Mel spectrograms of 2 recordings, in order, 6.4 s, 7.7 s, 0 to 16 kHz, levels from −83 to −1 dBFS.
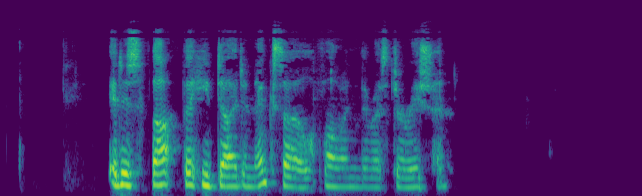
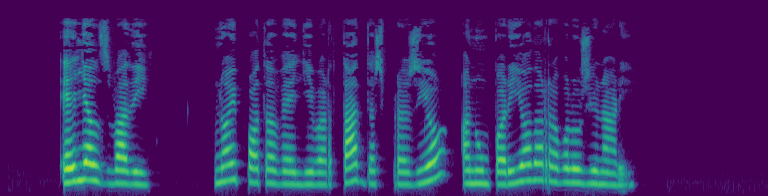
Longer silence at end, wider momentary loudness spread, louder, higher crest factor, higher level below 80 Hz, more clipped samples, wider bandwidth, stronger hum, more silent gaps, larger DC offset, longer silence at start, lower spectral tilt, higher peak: first, 1.95 s vs 1.35 s; first, 14 LU vs 11 LU; first, -18 LUFS vs -23 LUFS; about the same, 20 dB vs 20 dB; first, -62 dBFS vs -80 dBFS; neither; second, 9.4 kHz vs 11.5 kHz; neither; neither; neither; first, 1.1 s vs 0.6 s; about the same, -4 dB/octave vs -4 dB/octave; about the same, -2 dBFS vs -4 dBFS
